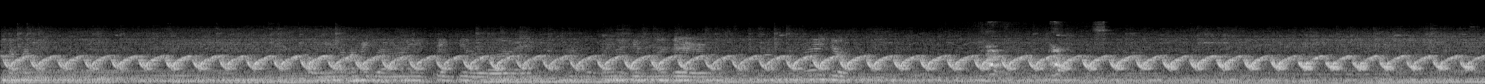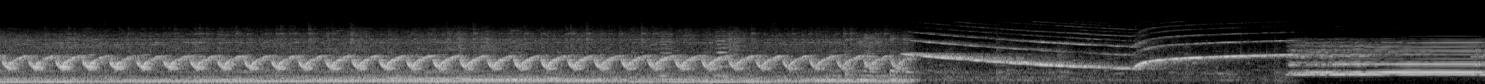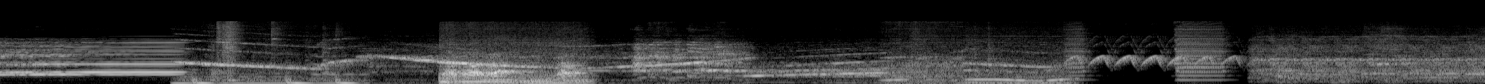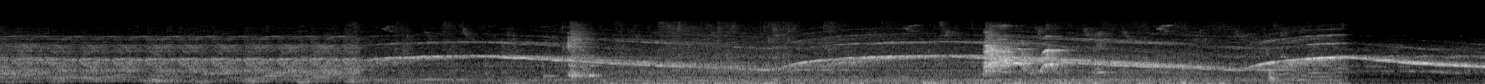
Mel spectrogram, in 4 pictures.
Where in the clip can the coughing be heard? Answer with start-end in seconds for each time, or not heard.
50.0-50.6.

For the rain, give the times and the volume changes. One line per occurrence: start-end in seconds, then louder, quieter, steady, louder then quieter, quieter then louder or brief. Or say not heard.
not heard.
